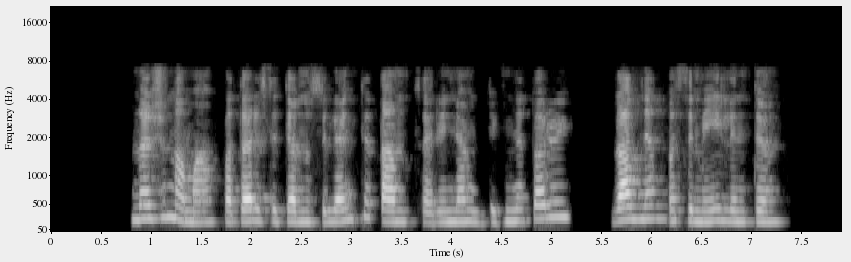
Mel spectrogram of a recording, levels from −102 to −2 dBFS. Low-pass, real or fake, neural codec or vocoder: 7.2 kHz; fake; codec, 16 kHz, 4 kbps, FreqCodec, larger model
